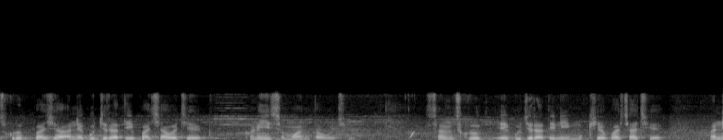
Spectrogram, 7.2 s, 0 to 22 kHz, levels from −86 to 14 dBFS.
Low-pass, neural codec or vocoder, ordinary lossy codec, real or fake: 7.2 kHz; none; Opus, 64 kbps; real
